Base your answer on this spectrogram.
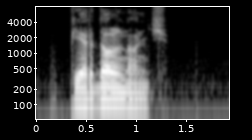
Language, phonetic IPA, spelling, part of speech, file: Polish, [pʲjɛrˈdɔlnɔ̃ɲt͡ɕ], pierdolnąć, verb, Pl-pierdolnąć.ogg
